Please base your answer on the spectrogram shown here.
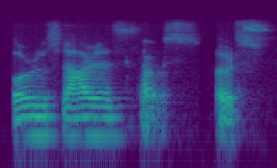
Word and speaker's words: Aarhus: Aarhus. So the pronunciation was correct.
